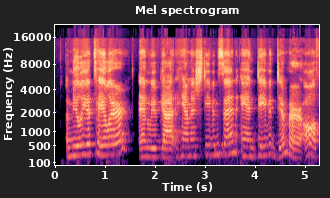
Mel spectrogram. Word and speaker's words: Hamish: Pronounced Hamish, by the way, but I shouldn't have pulled you up on that. I'm going to say Hamish all right now.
